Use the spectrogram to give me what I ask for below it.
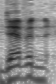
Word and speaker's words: Devon: Rhymes with seven. – Spencer and Devon Shaving Cream in a sagebrush or spice.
